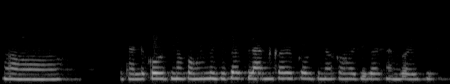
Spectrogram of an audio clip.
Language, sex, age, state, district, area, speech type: Odia, female, 18-30, Odisha, Rayagada, rural, conversation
